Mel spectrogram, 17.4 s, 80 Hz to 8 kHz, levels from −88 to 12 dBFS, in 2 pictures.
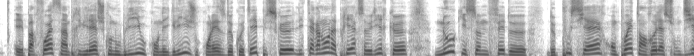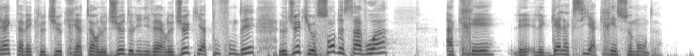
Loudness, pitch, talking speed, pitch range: -23 LUFS, 190 Hz, 230 wpm, 165-220 Hz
